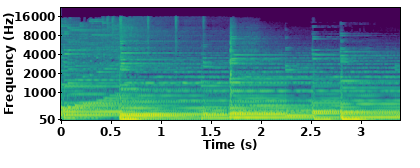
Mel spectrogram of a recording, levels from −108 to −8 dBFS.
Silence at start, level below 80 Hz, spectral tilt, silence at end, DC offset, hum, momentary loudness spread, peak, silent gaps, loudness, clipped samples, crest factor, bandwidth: 0 s; -26 dBFS; -7.5 dB/octave; 0 s; under 0.1%; none; 6 LU; -4 dBFS; none; -20 LUFS; under 0.1%; 14 dB; 16 kHz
